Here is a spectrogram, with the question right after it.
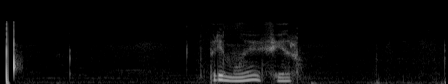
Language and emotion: Russian, neutral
